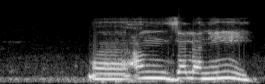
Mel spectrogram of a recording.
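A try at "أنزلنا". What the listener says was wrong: আগে কি ভুল হয়েছিল? সাকিন দিয়ে দিয়েছিলেন, তাই না?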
